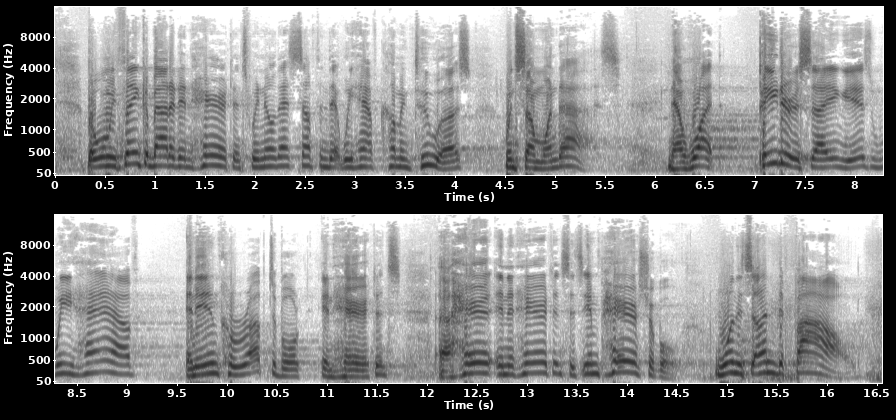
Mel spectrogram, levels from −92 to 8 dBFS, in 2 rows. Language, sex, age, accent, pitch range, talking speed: English, male, 50-69, American, 145-205 Hz, 145 wpm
